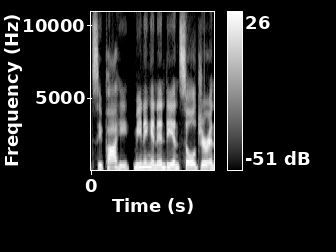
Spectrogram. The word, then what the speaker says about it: sepoy: Sepoy, this is how the British pronounced the word sipahi, meaning an Indian soldier in the service of the British.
